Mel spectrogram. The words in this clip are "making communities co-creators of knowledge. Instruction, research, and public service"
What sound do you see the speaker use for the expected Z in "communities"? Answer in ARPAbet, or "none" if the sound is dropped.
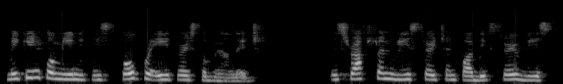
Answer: S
